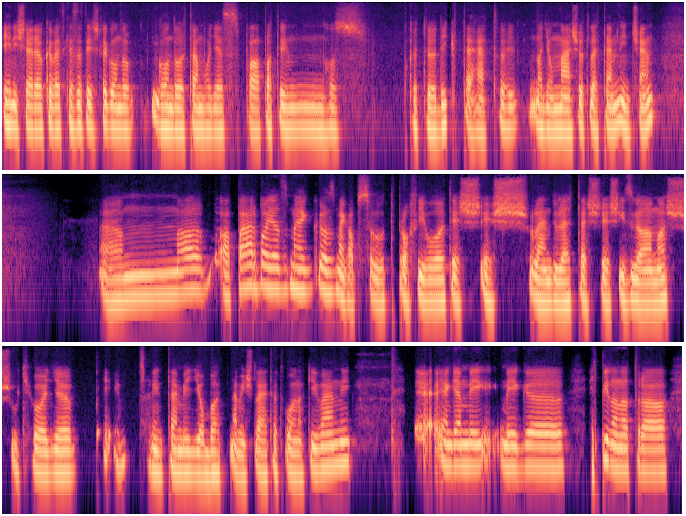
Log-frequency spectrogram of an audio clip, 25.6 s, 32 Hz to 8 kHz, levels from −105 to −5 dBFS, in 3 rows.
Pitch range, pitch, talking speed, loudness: 125-155 Hz, 135 Hz, 110 wpm, -19 LUFS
